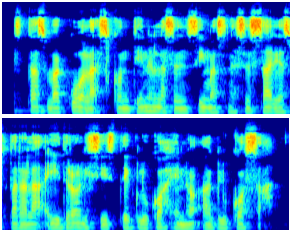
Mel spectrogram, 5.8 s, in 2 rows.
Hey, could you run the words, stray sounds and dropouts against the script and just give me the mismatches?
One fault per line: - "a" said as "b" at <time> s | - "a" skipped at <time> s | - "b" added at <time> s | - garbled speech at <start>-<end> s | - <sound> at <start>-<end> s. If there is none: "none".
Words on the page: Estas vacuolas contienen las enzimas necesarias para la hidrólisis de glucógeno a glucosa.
none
